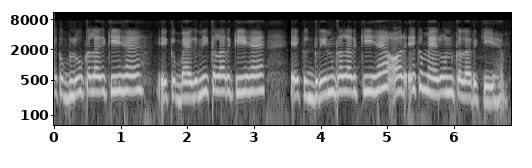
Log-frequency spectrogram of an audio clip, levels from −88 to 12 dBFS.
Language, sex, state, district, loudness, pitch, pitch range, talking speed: Hindi, female, Jharkhand, Deoghar, -12 LUFS, 290 Hz, 250-305 Hz, 185 wpm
